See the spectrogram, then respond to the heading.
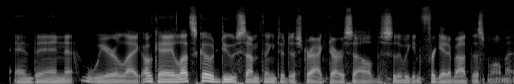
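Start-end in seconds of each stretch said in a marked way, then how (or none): none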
